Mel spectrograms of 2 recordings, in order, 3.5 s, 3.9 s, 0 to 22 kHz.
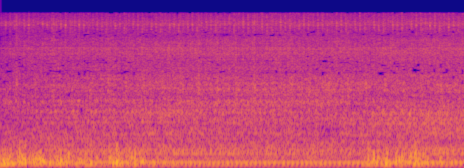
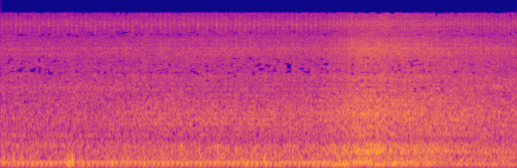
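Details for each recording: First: Lancer 9 with 4G63 turbo, hot idle only: light steady tapping over the engine hum; timing belt hydraulic tensioner knocking, confirmed as noise vanished when tensioner was held with a special tool, not injectors, pistons or lifters. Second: Mitsubishi Lancer 9 with 4G63 turbo, hot engine, knock appears only when hot and vanishes when the hydraulic tensioner is held with a special tool: steady, even idle with no knock; tensioner failed, to be replaced.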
